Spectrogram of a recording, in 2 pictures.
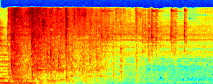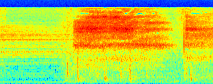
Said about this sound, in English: He's trying to get his student to drum precisely the rhythm, precisely the speed that he wants, and he throws a chair at him in fury.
